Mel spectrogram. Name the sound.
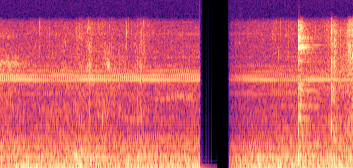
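mixing mango pickle in a bowl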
